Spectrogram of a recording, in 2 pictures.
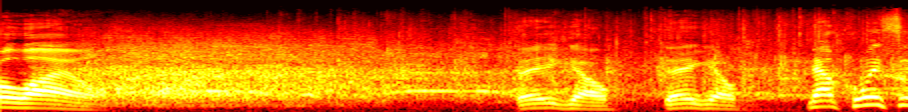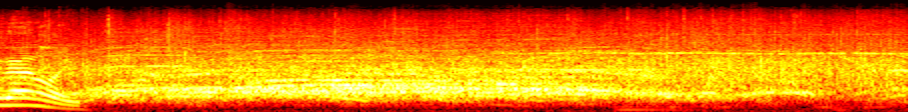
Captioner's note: cheers and applause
